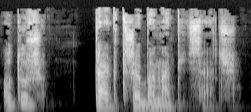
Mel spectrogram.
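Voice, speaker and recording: A man's voice: mid-range voice, very animated, normal speed, husky, no echo, studio quality, heavily acted. D'Artagnan, a hot-headed young musketeer, voiced by a man. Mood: grim.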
